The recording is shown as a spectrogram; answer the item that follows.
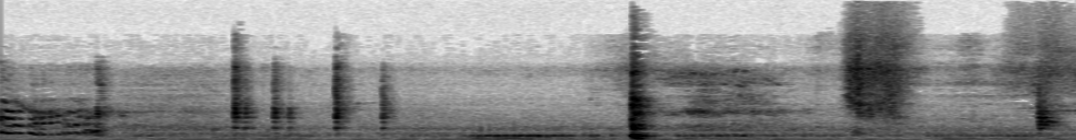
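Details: Mira, a young kitten found on vacation in Greece, gives her sweet beeping sounds: a quick harmonic chirp opens, then a soft, low murmuring beep midway, among rustling, tapping and clicks.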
